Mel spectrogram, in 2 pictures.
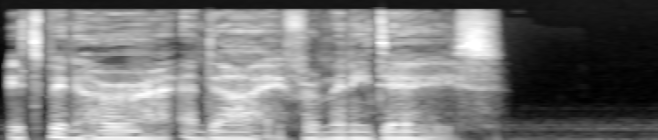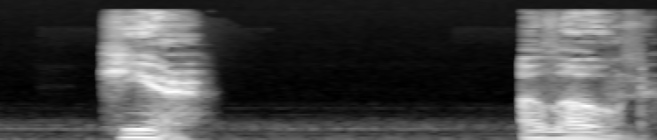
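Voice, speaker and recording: An actor playing a solemn, brooding god of the void in an audio drama, speaking in measured, terse lines. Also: male voice, sits low, creaky, darkish tone, husky, exaggerated voice. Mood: wistful.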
